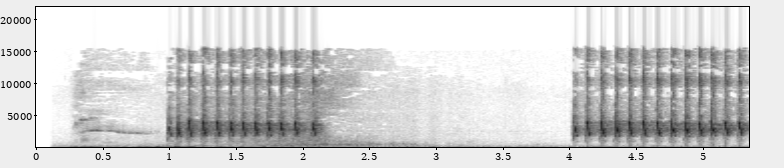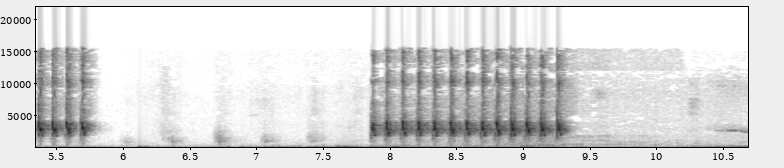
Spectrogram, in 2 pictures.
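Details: Kapas tembak bird, used as a master song for training competition birds: three bursts of rapid, evenly pulsed high chirps, each about a second and a half long, separated by silent pauses.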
